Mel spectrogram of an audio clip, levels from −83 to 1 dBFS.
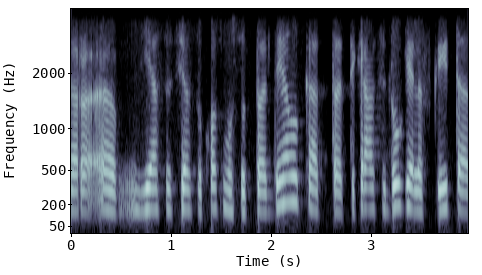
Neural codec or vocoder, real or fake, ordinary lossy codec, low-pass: none; real; AAC, 32 kbps; 3.6 kHz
